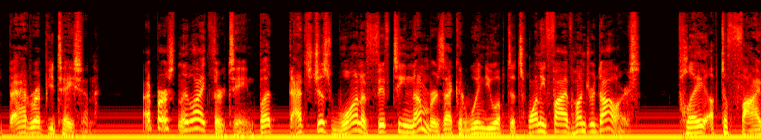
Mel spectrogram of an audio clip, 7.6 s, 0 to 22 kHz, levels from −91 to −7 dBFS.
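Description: A ground loop or nearby transformer is coupling the 60 Hz power line into this speech recording, leaving a steady mains hum throughout that sits nearly as loud as the talker.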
